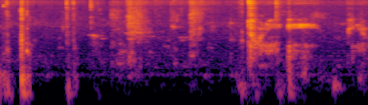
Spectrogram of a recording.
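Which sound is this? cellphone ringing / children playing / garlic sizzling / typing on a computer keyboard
typing on a computer keyboard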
